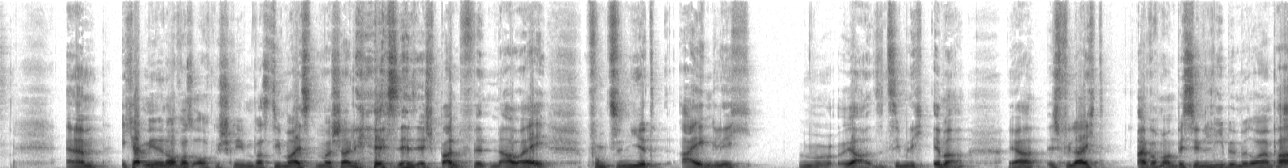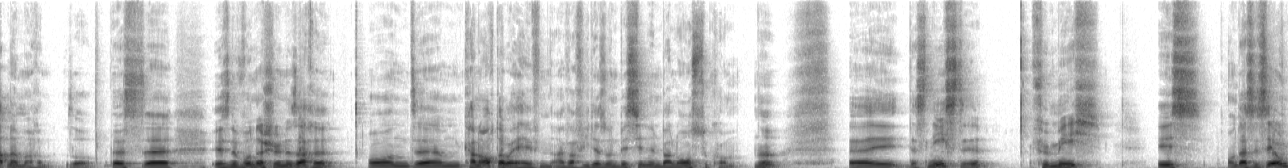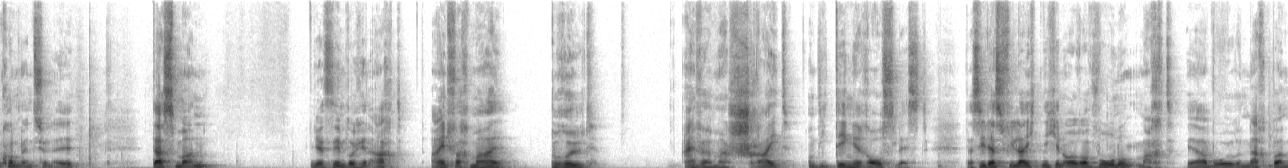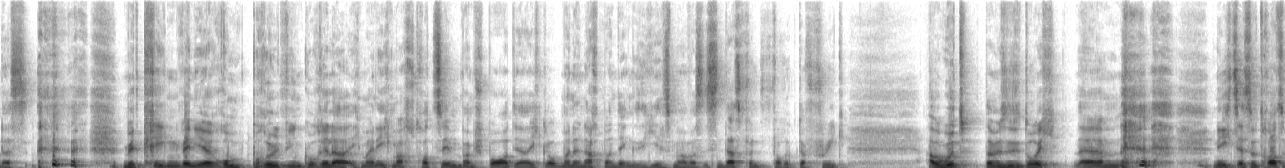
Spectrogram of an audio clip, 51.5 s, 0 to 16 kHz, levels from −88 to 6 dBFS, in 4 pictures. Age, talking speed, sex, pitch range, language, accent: 20-39, 165 wpm, male, 110-140 Hz, German, German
